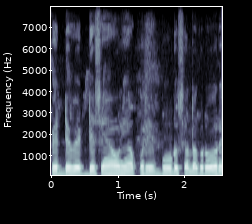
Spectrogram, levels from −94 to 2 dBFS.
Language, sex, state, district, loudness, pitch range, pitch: Hindi, male, Uttar Pradesh, Shamli, -13 LUFS, 155-170 Hz, 160 Hz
